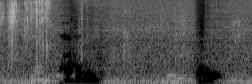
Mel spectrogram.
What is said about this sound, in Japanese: あパリパリですねこのサイズのお海苔が入ってますこれちょっとお行儀悪いですけどいただいていいですか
